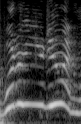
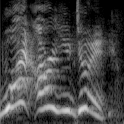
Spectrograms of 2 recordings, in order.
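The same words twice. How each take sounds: First: High-pitched, incredulous question; retold alarmed scolding. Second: Slow, drawn-out, higher-pitched demand; retold exasperated scolding. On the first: Passenger questioning driver in the turn lane, alarmed scolding. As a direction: demand an answer from the driver. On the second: Passenger to driver reversing, drawn-out exasperated scolding. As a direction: lean on each word in disbelief.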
